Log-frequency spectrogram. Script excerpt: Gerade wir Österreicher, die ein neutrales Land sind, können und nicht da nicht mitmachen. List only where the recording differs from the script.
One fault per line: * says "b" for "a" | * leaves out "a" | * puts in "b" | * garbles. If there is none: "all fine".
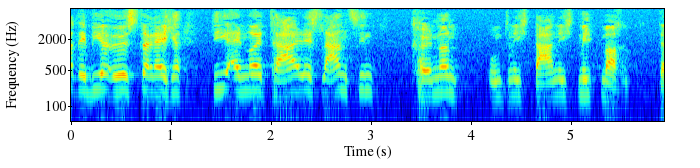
all fine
